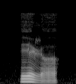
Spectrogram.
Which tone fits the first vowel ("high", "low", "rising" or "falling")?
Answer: falling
